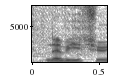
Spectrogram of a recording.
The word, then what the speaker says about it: Nichibutsu: How do you pronounce the company that made these? Nibichu. Nibichu, yes.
